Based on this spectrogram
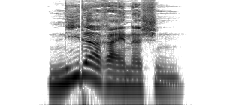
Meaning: inflection of niederrheinisch: 1. strong genitive masculine/neuter singular 2. weak/mixed genitive/dative all-gender singular 3. strong/weak/mixed accusative masculine singular 4. strong dative plural
- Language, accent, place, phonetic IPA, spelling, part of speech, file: German, Germany, Berlin, [ˈniːdɐˌʁaɪ̯nɪʃn̩], niederrheinischen, adjective, De-niederrheinischen.ogg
